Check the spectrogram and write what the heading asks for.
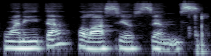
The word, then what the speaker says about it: Juanita Palacios-Sims: And the pronunciation is Juanita PALACIOS-SIMS.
